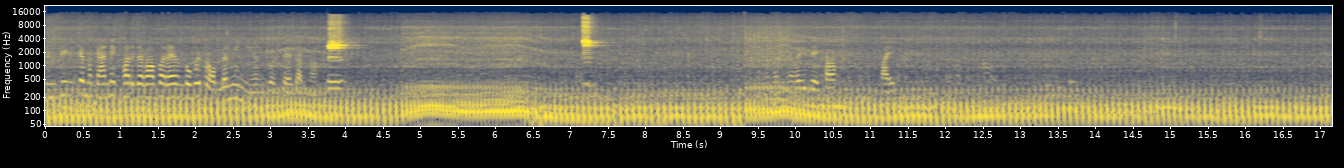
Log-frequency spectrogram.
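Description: A motorbike engine putters steadily up close.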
